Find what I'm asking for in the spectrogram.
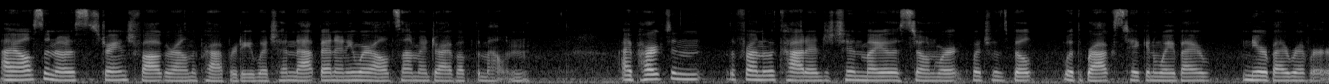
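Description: Speaking fairly quickly with fairly even intonation, a woman uses a normal speaking voice at a medium pitch. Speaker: podcast host reading campfire stories. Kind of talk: ghost story telling, read aloud from written campfire tales, with casual chat around it. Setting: camping outdoors, recording at campsite. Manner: casual and playful when chatting with co-host.

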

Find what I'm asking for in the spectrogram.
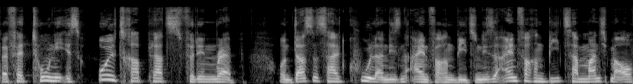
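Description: The recording of this man is very clean, with a silent background and a dry, close sound with no echo. His intonation is lively. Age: 30s. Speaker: music producer, podcast co-host. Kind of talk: casual album review chat.

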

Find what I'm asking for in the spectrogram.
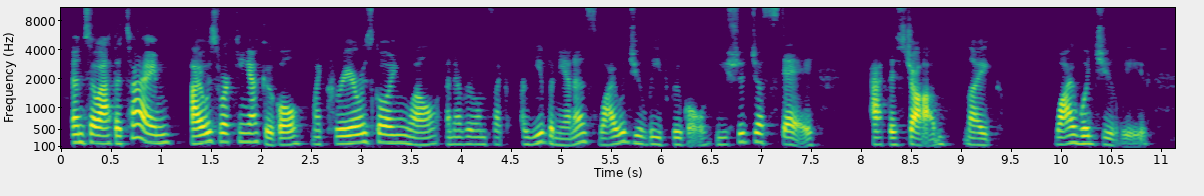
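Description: An unremarkable speaking voice carries an American accent. It moves at a moderate pace with ordinary pitch variation. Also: woman, fairly low pitch for a woman, very clean recording, silent background. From US, Maryland. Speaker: life and mental fitness coach. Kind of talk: casual interview chat.

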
